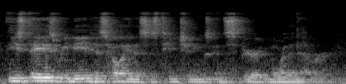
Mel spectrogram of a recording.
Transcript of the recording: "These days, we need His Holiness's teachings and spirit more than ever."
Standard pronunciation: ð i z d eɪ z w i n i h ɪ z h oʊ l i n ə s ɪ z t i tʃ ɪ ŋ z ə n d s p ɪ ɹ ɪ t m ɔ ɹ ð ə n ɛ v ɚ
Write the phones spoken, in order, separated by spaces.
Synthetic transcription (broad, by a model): ð i z d eɪ z w i n i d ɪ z h oʊ l i n ə s ɪ z t i tʃ ɪ ŋ z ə n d s p ɪ ɹ ɪ t m ɔ ɹ ð ə n ɛ v ɚ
